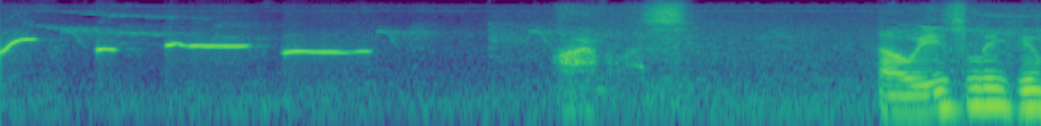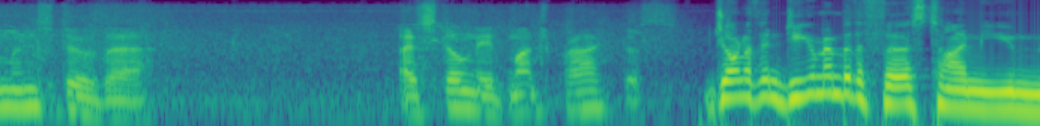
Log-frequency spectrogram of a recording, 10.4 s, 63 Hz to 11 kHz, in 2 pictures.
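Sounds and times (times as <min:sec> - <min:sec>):
person whistling a short phrase: 0:00.0 - 0:01.9
speech: 0:04.4 - 0:06.0, 0:07.2 - 0:10.4.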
